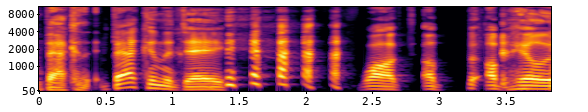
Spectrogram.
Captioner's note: Tim laughs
